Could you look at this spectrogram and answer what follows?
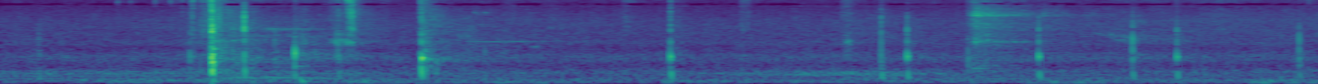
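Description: Tennis ball bounced on a hard court before a serve: a string of sharp, irregularly spaced thuds, the loudest about a second in.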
